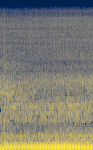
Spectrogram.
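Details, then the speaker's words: GMC truck idling smoothly on wood gas from a homemade gasifier, with fuel injector fuse pulled and fuel pump left running; one intake hole masked for mixture, owner unsure if too lean. Steady even low rumble, no misses: normal idle. "okay YouTube uh whoever is interested um idling on wood gas"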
